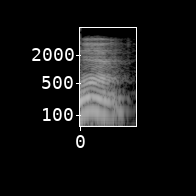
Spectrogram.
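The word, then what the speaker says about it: ङ: But in nga, the air will come out from both the sides. Okay. Both air and mouth and nose. Nga. So it is like pronouncing ga, but the air also passes out of nose.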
